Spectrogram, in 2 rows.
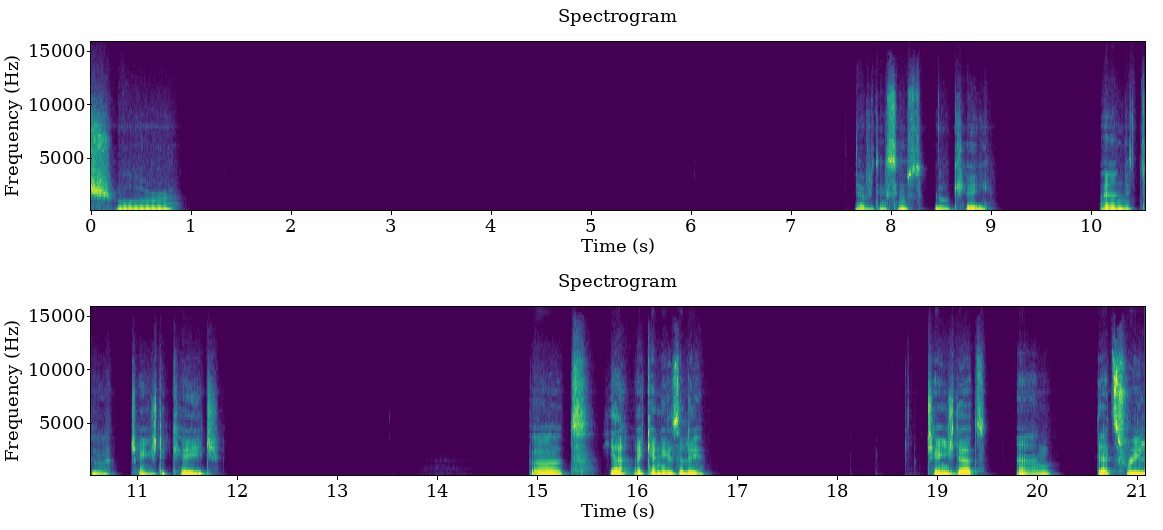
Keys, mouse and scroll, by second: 1.5 click, 2.2 alt+click, 5.4 alt+right click, 5.8 alt+middle click, 6.2 alt+click, 8.6 alt+middle click, 9.0 alt+click, 10.2 alt+middle click, 10.5 alt+click, 10.8 click, 11.0 right click, 11.3 click, 11.7 right click, 14.7 click, 16.3 click, 17.3 click, 18.5 click, 19.5 alt+right click, 20.0 alt+click.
